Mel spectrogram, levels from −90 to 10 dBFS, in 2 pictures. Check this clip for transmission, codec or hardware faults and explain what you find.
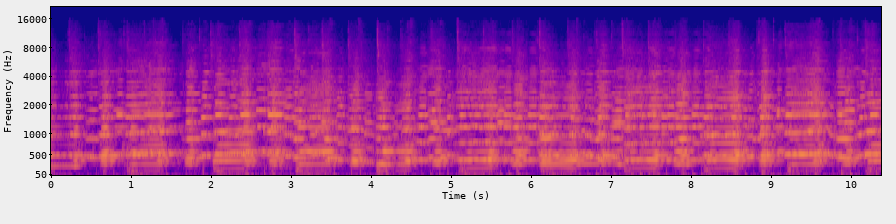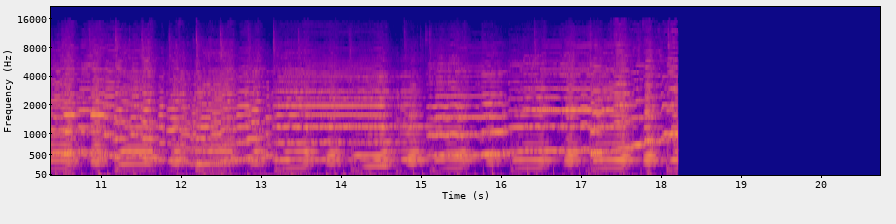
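One fault is present. An audio dropout to silence runs from 18.21 s to the end, about 2.5 s: the input was likely lost while recording continued, leaving silence, a flat waveform and a blank spectrogram with no room tone.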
